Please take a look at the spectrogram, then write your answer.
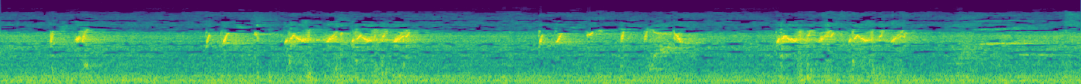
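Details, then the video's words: European goldfinch song from an unedited cassette recording, Algeria: several lively phrases of quick, liquid twittering and trills, each lasting about a second, separated by short gaps over steady tape hiss. "تغريد خريشة فالكاسيطة بلا تعديل"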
